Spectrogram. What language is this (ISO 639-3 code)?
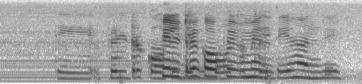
pan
